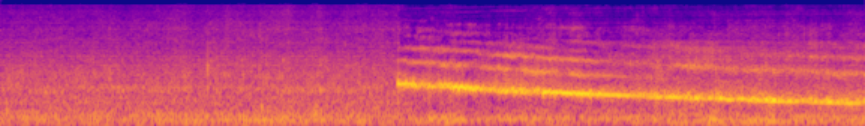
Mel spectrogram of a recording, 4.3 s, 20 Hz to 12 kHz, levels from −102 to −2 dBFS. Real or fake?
fake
